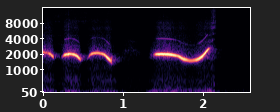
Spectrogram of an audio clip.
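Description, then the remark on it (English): A whistled calling signal from the video game Breath of the Wild, Link calling his horse: three quick wavering notes, a short pause, then one longer note that dips and sweeps upward at the end. No one speaks. “And it wasn't like a kind of whistle. It was literally just him calling his horse.”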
